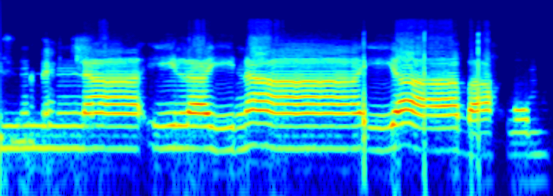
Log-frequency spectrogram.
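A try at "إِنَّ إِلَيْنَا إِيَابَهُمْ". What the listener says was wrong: Ulangin, naknya pendek coba teh.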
